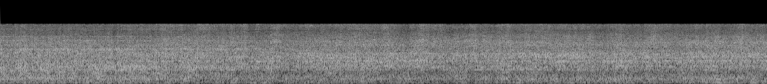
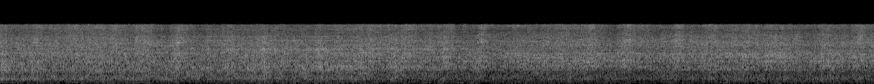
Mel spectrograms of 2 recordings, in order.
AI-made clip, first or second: first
